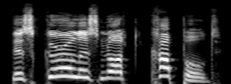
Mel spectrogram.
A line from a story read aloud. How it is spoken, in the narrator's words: cried in a clear voice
